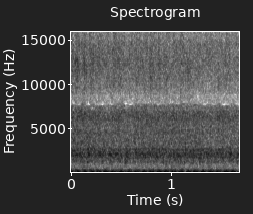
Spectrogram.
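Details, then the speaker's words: 2007 Honda CBR 150 with original standard engine and original carburettor, idling: steady, evenly spaced single-cylinder thumps with no knock or rattle; smooth, healthy idle. "Masih halus teman-teman. Halus banget suara mesinnya."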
